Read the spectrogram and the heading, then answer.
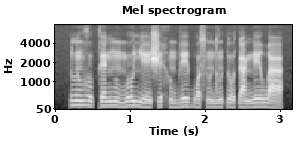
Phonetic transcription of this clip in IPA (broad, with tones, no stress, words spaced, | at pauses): lũ˦ɣo˦˨kɛ˦ŋũ˦˨ moː˦ɲeː˨ ʃɪ˦hũ˨beː˦ bɔ˨sũ˨dũ˨˦ ɗo˨ɗa˨ ŋeː˦wa˨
